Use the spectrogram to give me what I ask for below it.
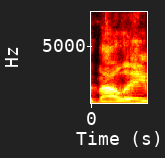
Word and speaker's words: valet: Scott used the valet parking service. He tipped the driver $5 to safely park and return his expensive car. Notice the pronunciation of valet. We don't pronounce the final T.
